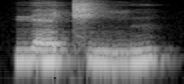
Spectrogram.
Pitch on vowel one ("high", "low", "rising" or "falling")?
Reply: rising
